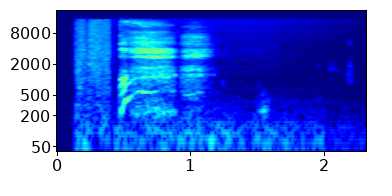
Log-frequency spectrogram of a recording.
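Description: Edited-in sound effect: a short burst of noise, then a gasp-like vocal cry whose pitch rises and then falls, over a low rumble that dies away near the end.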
